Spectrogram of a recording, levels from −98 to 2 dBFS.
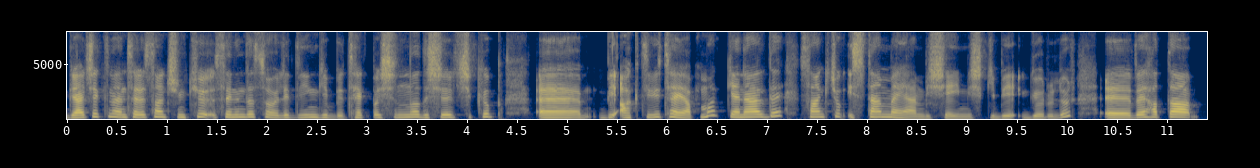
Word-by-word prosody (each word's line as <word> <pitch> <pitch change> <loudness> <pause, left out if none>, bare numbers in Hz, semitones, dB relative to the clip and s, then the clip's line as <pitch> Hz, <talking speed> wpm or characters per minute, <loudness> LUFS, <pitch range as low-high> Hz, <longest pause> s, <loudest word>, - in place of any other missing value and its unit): Gerçekten 220 +8 +2
enteresan 235 +1 +1
çünkü 225 +2 -2
senin 230 0 -2
de 245 - -1
söylediğin 210 -1 -4
gibi, 175 -5 -8
tek 210 +4 -5
başına 220 +2 -1
dışarı 215 +1 +1
çıkıp, 240 +4 -4 0.4
eee, 185 0 +5 0.2
bir 200 +4 -1
aktivite 235 +5 0
yapmak 235 - -1
genelde 240 +6 +3 0.2
sanki 245 -1 0
çok 285 - -5
istenmeyen 220 -10 +1
bir 160 - -11
şeymiş 160 -1 -2
gibi 165 +1 -6
görülür. 165 - -7 0.3
Eee, 190 -1 +5
ve 225 +1 +3
hatta, 235 0 +5
220 Hz, 135 wpm, -23 LUFS, 190-240 Hz, 0.4 s, eee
